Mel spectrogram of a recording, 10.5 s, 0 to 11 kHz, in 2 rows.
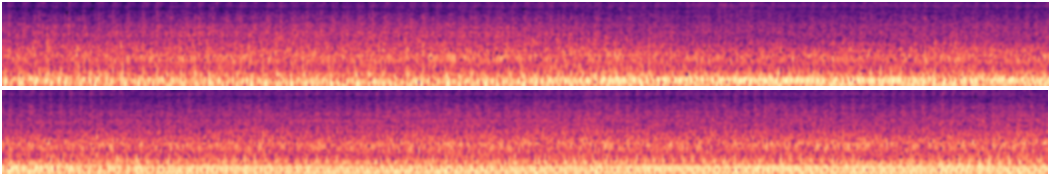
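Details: Early-1970s BF Goodrich push mower's small engine, a barn find that sat for years seized, revived after freeing up and fitting the carburetor diaphragm; picks up speed over the first seconds, then holds an even, steady note with no stumbling, running nicely.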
